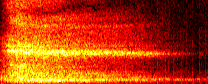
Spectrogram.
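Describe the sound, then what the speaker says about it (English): A long, deep exhale during a golf stretching routine, a broad airy breath that starts strong and slowly tapers off, close and alone with no talking. "We take a full deep breath in. Exhale, reach further."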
